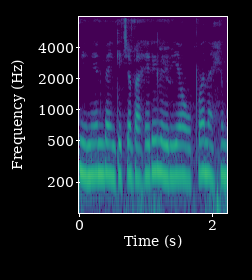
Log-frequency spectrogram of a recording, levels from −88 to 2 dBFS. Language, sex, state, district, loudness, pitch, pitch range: Marathi, female, Maharashtra, Sindhudurg, -36 LUFS, 230 Hz, 230-240 Hz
